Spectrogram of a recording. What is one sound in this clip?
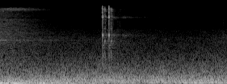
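A short chime clicks.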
